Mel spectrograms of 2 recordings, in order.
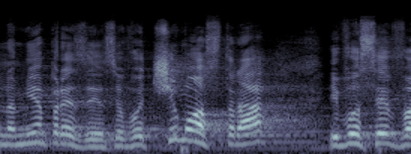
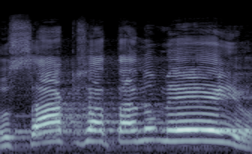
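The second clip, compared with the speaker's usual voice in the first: put-on shout, pitched higher and louder; 3 semitones higher, 6 dB louder than usual. Retelling how a friend's mother yelled at her son: imitating a mother yelling. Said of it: "ela gritando".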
